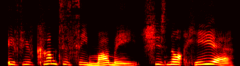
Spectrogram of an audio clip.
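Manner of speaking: put-on a chatty small girl confiding; a hint of a young twin; little girl. Twin Ivy speaks.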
